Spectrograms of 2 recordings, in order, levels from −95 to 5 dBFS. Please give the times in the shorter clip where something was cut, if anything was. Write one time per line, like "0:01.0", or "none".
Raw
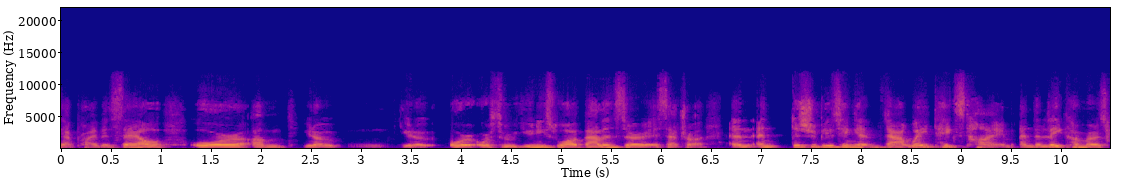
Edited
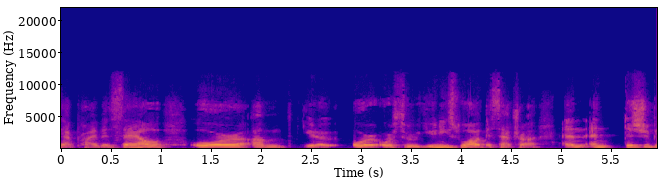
0:02.3
0:04.3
